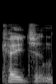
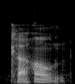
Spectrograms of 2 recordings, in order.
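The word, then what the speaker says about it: cajón: And that's not cinjun. That's kahon.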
